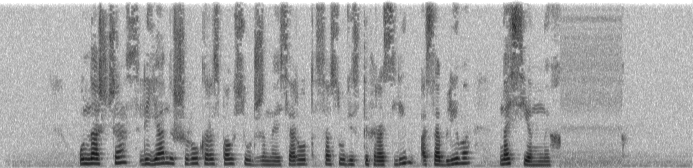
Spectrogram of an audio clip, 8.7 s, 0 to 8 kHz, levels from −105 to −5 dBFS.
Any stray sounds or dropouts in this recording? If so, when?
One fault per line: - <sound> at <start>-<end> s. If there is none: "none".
none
